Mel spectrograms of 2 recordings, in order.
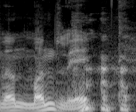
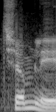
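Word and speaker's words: Cholmondeley: nature of his name, we've kind of been joking around like Mundley. But to hear that Chumley is actually how you pronounce his name, it's kind of a Worcestershire sauce situation.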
